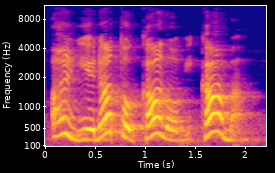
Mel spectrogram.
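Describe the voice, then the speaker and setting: A woman doing a booming, stern papa bear. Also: expressive, takes it slowly, muffled recording, full character voice. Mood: scolding. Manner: loud, grumbling declarations. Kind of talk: storybook voice acting.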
